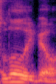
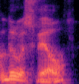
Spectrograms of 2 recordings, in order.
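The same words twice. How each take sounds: First: The name is said the way locals say it. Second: The name is said the way outsiders say it. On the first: The speaker calls it right. "It's Louisville, right?" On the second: The speaker calls it wrong. "It's not Louisville"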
